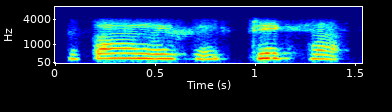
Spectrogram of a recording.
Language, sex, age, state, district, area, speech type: Urdu, female, 18-30, Bihar, Saharsa, rural, conversation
